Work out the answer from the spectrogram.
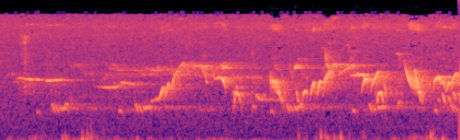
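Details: White-rumped shama from Sumatra in full, vigorous song: rich whistled phrases sweeping up and down, quick chattering trills and slurred notes packed densely throughout, with soft low thumps beneath.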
